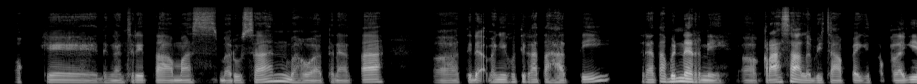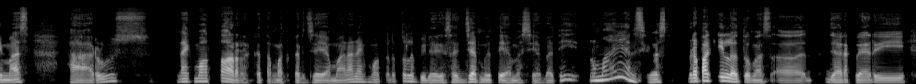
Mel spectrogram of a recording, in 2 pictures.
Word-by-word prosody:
Oke, 100 -4 -4
dengan 90 +1 -7
cerita 100 -1 -2
Mas 95 +1 -3
barusan 110 - -1
bahwa 90 -3 -3
ternyata, 110 +6 0 0.5
eee, 95 -1 -6
tidak - - 0
mengikuti 110 +2 -3
kata 110 0 -2
hati, 115 - -3 0.2
ternyata 120 +2 -2
benar 135 -3 +7
nih, 90 -5 -2
eee, 90 -1 -8
kerasa 110 0 +6
lebih 95 0 -3
capek 90 0 -2
gitu - - -45
apalagi 95 +4 +1
Mas 110 +3 +3 0.4
harus 105 - -3 0.2
naik 135 +1 0
motor 140 0 +3
ke - - -5
tempat - - -5
kerja 90 +3 -4
yang 90 -1 0
mana 95 +4 -2
naik 120 - -2
motor 110 -1 -9
itu - - -3
lebih 120 -8 -2
dari 95 -1 -1
sejam 100 +6 +3
gitu 105 - -3
ya 90 - +1
Mas 90 0 -4
ya, 80 - -6
berarti 195 - -6
lumayan 200 - +2
sih 110 +1 -2
Mas, 115 +8 -1 0.2
berapa 155 +3 +8
kilometer 165 -6 +7
tuh - - +3
Mas, 95 - -5
eee, 90 0 -4 0.2
jarak 105 -1 0
dari, 100 0 0
105 Hz, 165 wpm, -26 LUFS, 95-120 Hz, 0.5 s, berapa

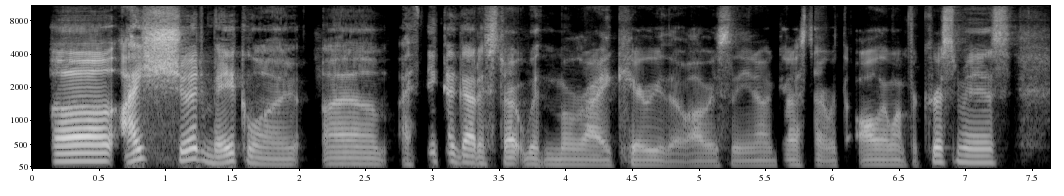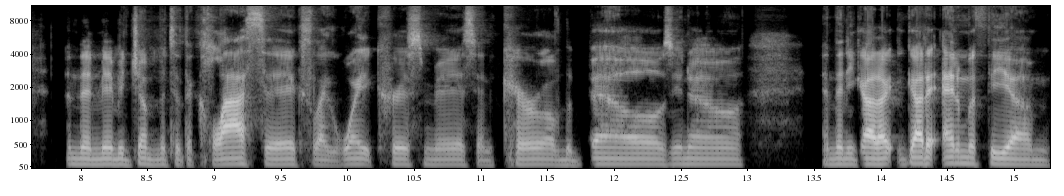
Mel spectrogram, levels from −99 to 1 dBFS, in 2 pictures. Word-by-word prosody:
Uh, 165 +1 +7
I 195 - +7
should 205 -3 +9
make 135 +5 -1
one. 110 -4 -9 0.2
Um, 115 -1 -6
I 105 - -11
think 170 - -11
I - - -2
gotta 135 -4 0
start 120 0 -3
with 110 -1 -11
Mariah 100 -2 -8
Carey, 95 -1 -9
though, - - -16
obviously, 85 +1 -6
you 85 - -16
know, 90 0 -13
gotta 100 -2 -10
start 85 - -9
with 85 0 -19
All 100 +1 -5
I - - -9
Want 100 -1 -12
for - - -16
Christmas, 140 -2 -4 0.5
and 110 0 -13
then 110 -1 -1
maybe 110 0 -3
jump 100 +2 -4
into 105 - -8
the - - -14
classics 110 -1 +1
like 95 -3 -8
White 110 +3 -7
Christmas 105 -2 -4
and 90 -1 -17
Carol 105 0 -5
of 95 - -13
the 95 - -12
Bells, 110 -1 -3
you 110 - -9
know. 110 -1 -8 0.6
And 105 - -13
then 110 - -3
you 110 - -6
gotta 110 -1 +5
you 100 - -20
gotta 120 +1 +4
end 125 0 +3
with 115 -2 -4
the, 115 -1 0
um, 100 -3 -5
110 Hz, 210 wpm, -22 LUFS, 100-115 Hz, 0.6 s, should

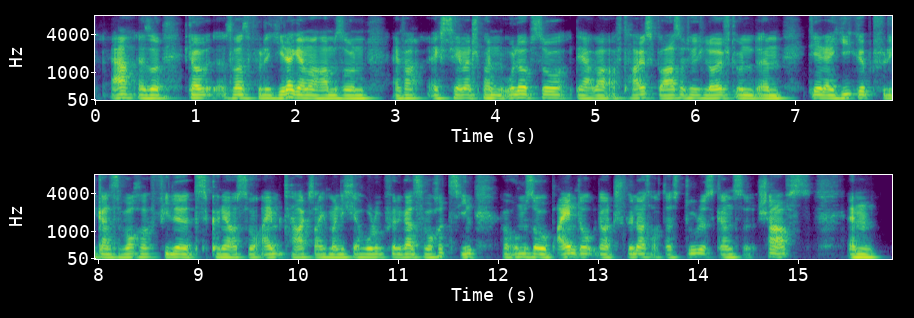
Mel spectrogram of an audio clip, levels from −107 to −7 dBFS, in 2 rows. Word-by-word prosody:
ja 120 -1 +3
also, 105 0 +3
ich 100 0 -11
glaube, 110 +1 +1
so 110 +1 +1
was 105 -2 0
würde 105 0 0
jeder 115 +7 +6
gerne 110 -2 +6
mal 100 - +2
haben, 100 +1 +2
so 100 0 +1
'n 100 0 +1 0.2
einfach 100 +1 -4
extrem 100 +2 0
entspannenden 105 -1 -1
Urlaub 115 +1 +3
so, 115 -2 +1
der 100 -2 0
aber 100 0 -1
auf 100 - -8
Tagesbasis 105 0 0
natürlich 105 -1 -2
läuft 105 +1 +2
und, 105 -1 0
ähm, 100 0 +1 0.3
dir 115 - +3
Energie 105 +3 +2
gibt 115 -1 -2
für - - -5
die 105 - -3
ganze 100 -1 +1
Woche. 105 0 -1
Viele 105 -1 +1
z - - -2
jetzt - - -7
können 100 - -1
ja 95 - +3
aus 95 +1 -1
so 100 0 -3
einem 105 +2 -1
Tag, 100 -1 -2
sage 100 0 -4
ich 100 - -3
mal, 95 - +1
nicht 100 +1 -2
Erholung 100 +1 0
für - - -5
'ne 100 - -2
ganze 105 -1 0
Woche 100 +6 -3
ziehen, 110 +2 -3 0.2
ja, 105 - -6
umso 110 +1 -1
so - - +3
beeindruckender 110 +1 +3
und 95 +1 -4
schöner 110 +1 -1
ist 105 - -6
auch, 100 - -12
dass 95 +1 -8
du 120 +2 -5
das 120 - -2
Ganze 95 +1 -4
schaffst. - - -1 0.4
Ähm, 100 0 +3
105 Hz, 250 wpm, -23 LUFS, 100-110 Hz, 0.4 s, jeder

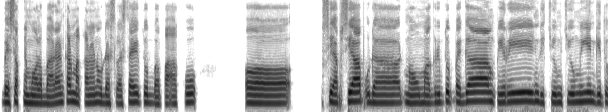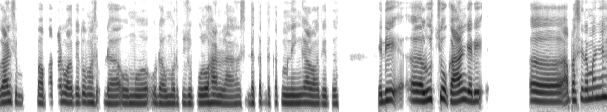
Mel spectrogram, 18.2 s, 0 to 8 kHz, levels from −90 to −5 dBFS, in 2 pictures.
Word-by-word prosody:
besoknya 180 0 0
mau 165 -1 +3
lebaran 155 +2 0
kan 195 0 +2
makanan 165 -1 0
udah 165 -2 -1
selesai 165 +4 -1
tuh. 175 - +1
Bapak 150 -2 -4
aku, 180 +1 0 0.7
eee, 160 -1 +4 0.5
siap-siap 200 +2 +4
udah 170 -1 +1
mau 165 -2 +1
maghrib 170 +1 -1
tuh 195 +1 +2
pegang 200 +2 +4
piring 195 +2 +4
dicium-ciumin 180 +3 0
gitu 175 0 -1
kan 180 +2 0
si 180 - -11
b 160 - -10 0.2
bapak 165 0 -7
kan 185 - -6
waktu 170 -1 -3
itu 180 - -5
masih 170 +2 -6
udah 160 -2 -5
umur 155 0 -3
udah 165 -3 -5
umur 155 0 -5
tujuh 160 0 -6
puluhan 165 +1 -1
lah. 150 +1 -7
Es - - -17
dekat-dekat 165 0 -10
meninggal 165 +1 -1
waktu 155 -1 -6
itu. 155 - -7 0.6
Jadi, 195 +5 +1 0.2
eee, 210 -2 +1
lucu 235 +3 +2
kan 200 +3 +3
jadi, 200 -1 +2 0.8
eee, 190 -2 +2
apa 220 - -2
sih 235 +3 -6
namanya? 265 +5 +1
170 Hz, 160 wpm, -21 LUFS, 160-190 Hz, 0.8 s, eee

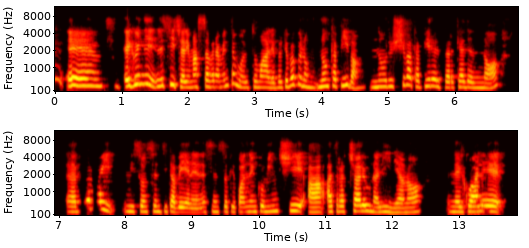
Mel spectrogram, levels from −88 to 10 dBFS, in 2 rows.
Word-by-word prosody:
Ehm, 280 -1 +6 0.3
e 255 +1 +8
quindi 335 -5 +2
lei 265 +2 0
sì, 315 +3 +2
c'è 235 -7 +1
rimasta 235 +2 0
veramente 245 +9 -3
molto 225 -4 -5
male, 215 -3 -1
perché 220 +3 -2
proprio 310 +4 0
non 230 -7 -4
non 255 +2 +2
capiva, 270 -5 -1
non 230 +3 -3
riusciva 255 +6 -2
a - - -1
capire 260 +2 -3
il 250 - -5
perché 220 +1 -2
del 215 -3 -3
no. 200 +5 -3 0.4
Ehm, 200 -1 -2
però 330 0 +2
poi 300 -6 -1
mi 215 -1 -4
son 210 0 -3
sentita 205 0 -2
bene, 185 -3 -1
nel 190 +2 -8
senso 200 0 -6
che 200 0 -6
quando 195 +2 -3
incominci 220 +3 -1
a 190 0 +4
a 205 - +3
tracciare 220 +2 +3
una 215 -5 +1
linea, 185 -3 -2
no, 190 +3 -3 0.4
nel 200 -1 -1
quale 215 +2 +3
220 Hz, 185 wpm, -24 LUFS, 205-255 Hz, 0.4 s, e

